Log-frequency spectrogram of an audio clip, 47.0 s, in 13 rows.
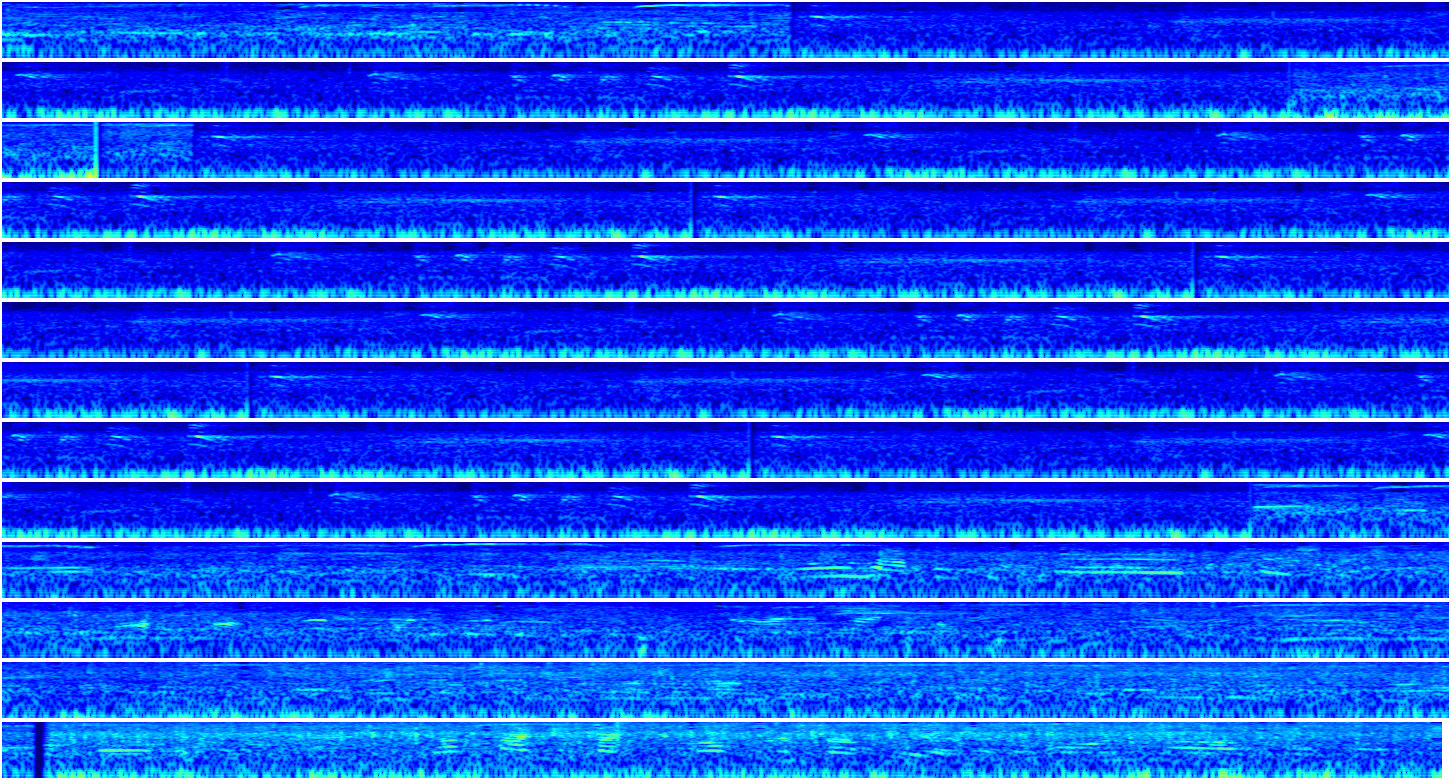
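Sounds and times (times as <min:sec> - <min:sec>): steady low rumble: 0:05.4 - 0:10.4.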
